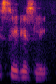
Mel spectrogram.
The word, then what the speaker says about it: seriously: Ly suffix, then automatically the stress has to be on the first syllable.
